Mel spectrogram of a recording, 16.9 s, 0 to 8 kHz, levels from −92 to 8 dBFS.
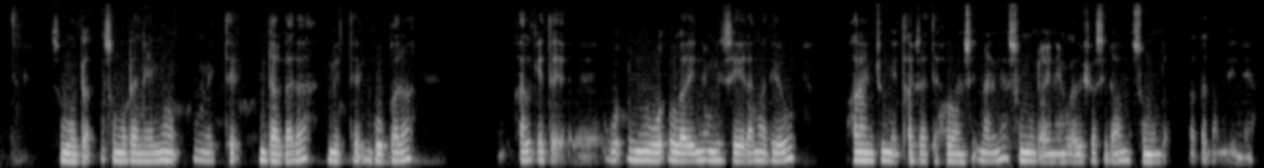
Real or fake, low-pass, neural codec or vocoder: fake; 7.2 kHz; codec, 16 kHz, 4 kbps, FunCodec, trained on LibriTTS, 50 frames a second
